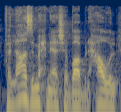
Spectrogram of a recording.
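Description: Very fast-talking man. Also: mid-range voice, breathy edge. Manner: energetic, swings voice up and down on purpose. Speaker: content creation coach. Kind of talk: video lesson to camera.

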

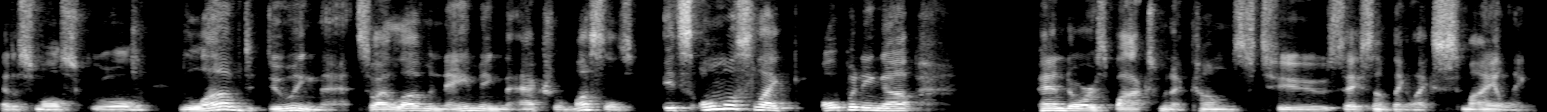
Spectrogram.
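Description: A man with a gravelly, fry-tinged voice talks casually about anatomy, piling up muscle names with enthusiasm. He sounds like a former teacher who loves the details. A faint noise sits under the recording. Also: mid-range voice, a little slow, a little mellow. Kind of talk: casual conversational explaining.

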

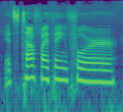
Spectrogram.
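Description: A woman's voice: medium pitch, fairly even intonation, slow, darkish tone, clear, resonant tone, no room sound. A middle-aged woman artist telling her life story in a casual interview, chatty with many fillers and restarts. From born in Washington, D.C., raised in Connecticut and Virginia. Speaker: professional artist, interview guest.

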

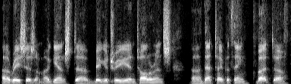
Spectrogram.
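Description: A man from Canada, a guest on a political talk show, speaking haltingly with many fillers. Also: deep voice, little pitch movement, mellow, dull audio.

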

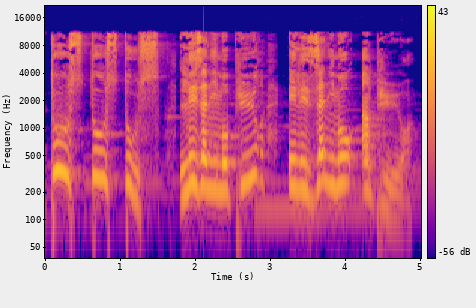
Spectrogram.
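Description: A man's voice: sits high, measured pace, soft background music. A man voicing a chatty, caring little girl who questions her brother in a storybook tale. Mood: proud. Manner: bright, questioning, lively.

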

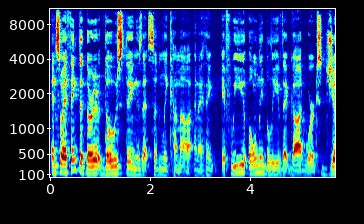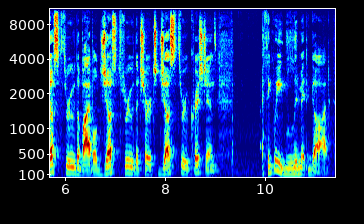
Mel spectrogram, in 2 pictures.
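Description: A man's voice: on the low side, normal speed, a little mellow. Man, 30s, earnest, storytelling, ministry founder being interviewed. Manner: earnest, storytelling, frequent restarts and laughs. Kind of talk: interview conversation.

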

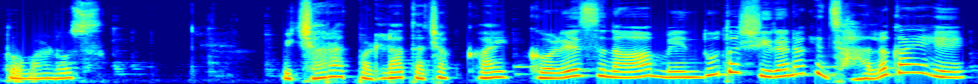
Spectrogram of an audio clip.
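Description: A woman narrating a folk tale in an expressive storytelling manner. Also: a little high, unhurried, few pauses, soft background music.

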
